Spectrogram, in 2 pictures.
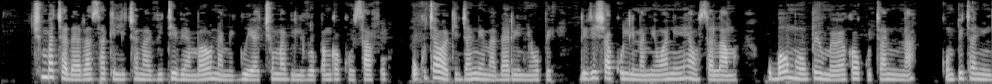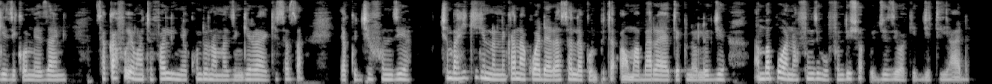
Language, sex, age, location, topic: Swahili, female, 18-24, Kisumu, education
